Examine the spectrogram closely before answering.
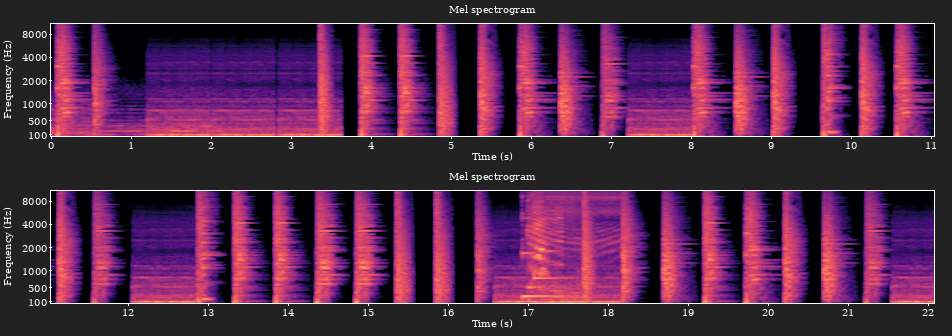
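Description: A mining tool fires in quick, rhythmic zapping pulses.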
